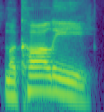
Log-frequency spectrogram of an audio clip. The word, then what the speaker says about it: Macaulay: Macaulay is, and am I pronouncing that correctly? – Yeah. – All right, cool. – You are, bro. I was surprised because people go Macaulay is a lot, people go with that a lot.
